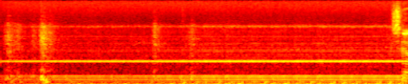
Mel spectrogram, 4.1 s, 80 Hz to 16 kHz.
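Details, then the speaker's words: Vox AC30 30th Anniversary Limited Edition amp, brilliant channel: low dull thumping about twice a second under steady hum following vibrato rate; vibrato leakage, two out-of-phase components cancelling with vibe trim at 12 o'clock. "Sounds like a nightclub next door. When we turn our vibe trim up, there is cancellation at 12 o'clock, which implies that there's two parts of leakage out of phase with each other."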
